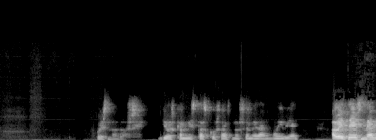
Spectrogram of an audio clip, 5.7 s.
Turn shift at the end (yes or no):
no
